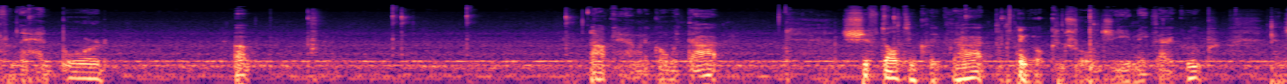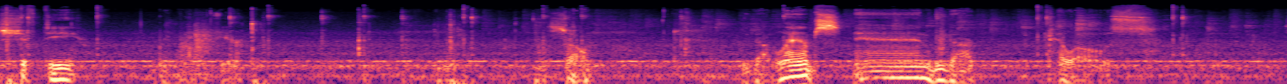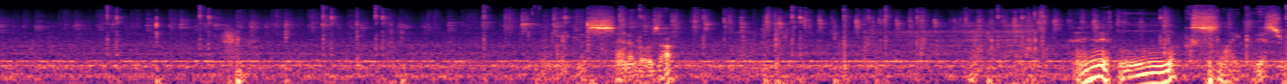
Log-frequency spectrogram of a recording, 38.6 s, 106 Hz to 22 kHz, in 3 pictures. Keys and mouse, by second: 0.0-1.2 middle drag, 2.2-3.9 middle drag, 3.9-6.0 drag, 6.0-6.6 middle drag, 9.3-10.6 middle drag, 10.9 ctrl+g, 12.9 shift+d, 13.9-14.5 drag, 15.4 a, 15.9 middle click, 17.3 ctrl+s, 18.3 middle click, 21.1 middle click, 21.3-21.7 middle drag, 25.0 middle click, 26.8-31.4 right drag, 31.7 a, 32.1-33.5 middle drag, 33.5 ctrl+s.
